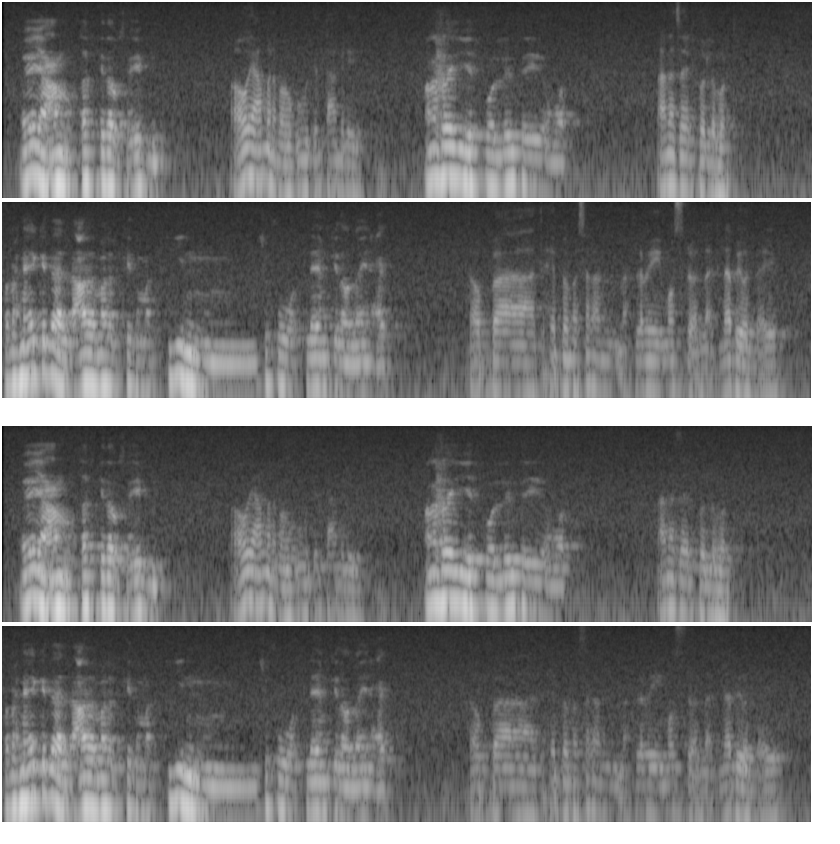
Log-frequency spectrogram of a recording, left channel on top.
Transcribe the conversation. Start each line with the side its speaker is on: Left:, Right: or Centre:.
Centre: ايه يا عم مختفي كده وسايبني
Left: اهو يا عم انا موجود انت عامل ايه
Centre: انا زي الفل انت ايه اخبارك
Left: انا زي الفل برضه
Centre: طب احنا ايه كده اللي على ملل كده ما تيجي نشوفوا افلام كده ولا اي حاجه
Left: طب آه، تحب مثلا افلام ايه مصري ولا اجنبي ولا ايه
